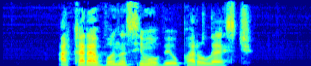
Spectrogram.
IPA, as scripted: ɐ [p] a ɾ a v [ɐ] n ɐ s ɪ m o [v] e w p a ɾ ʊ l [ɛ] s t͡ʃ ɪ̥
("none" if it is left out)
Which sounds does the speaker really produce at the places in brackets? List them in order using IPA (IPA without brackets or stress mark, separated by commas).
k, ɐ̃, v, ɛ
